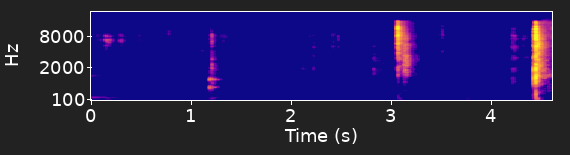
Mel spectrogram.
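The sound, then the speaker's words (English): Three short, crisp bursts of paper rustling, spaced a second or two apart, with the last the loudest, as a slip of paper with a question on it is pulled out and unfolded during a question-drawing game. “All right, now I see what y'all talking about this paper.”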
